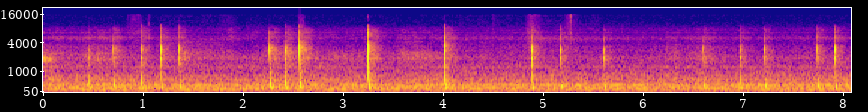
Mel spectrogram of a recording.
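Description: Irregular sharp clicks of a stylus tip tapping on a tablet's glass screen while writing, about eighteen in all, with the loudest a quick run of three a little past two seconds in.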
